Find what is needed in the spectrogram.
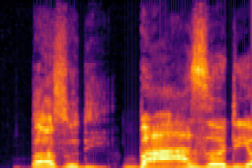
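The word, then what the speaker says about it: Bazodee: How do you pronounce it? Badozee? Badozee.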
